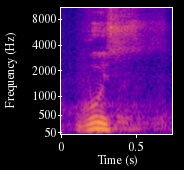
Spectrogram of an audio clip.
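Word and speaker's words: Whoosh: operasi optimal sistem hebat sekali lagi b h o o s h tapi membacanya wus dan Dengan mengucap Bismillahirrahmanirrahim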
